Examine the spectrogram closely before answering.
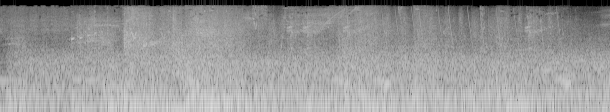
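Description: Sci-fi blaster shots fire in quick bursts.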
